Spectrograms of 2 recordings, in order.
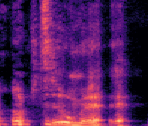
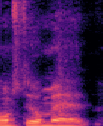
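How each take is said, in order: First: Slow, laughing through the words; chuckling as he admits he's still mad. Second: Said in the usual way. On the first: Real, not acted. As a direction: laugh it out while saying it.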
